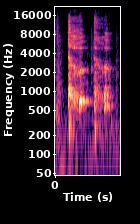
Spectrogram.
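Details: Two quick, harsh cough bursts from an adult, each with a sharp explosive onset and a rough airy tail; cough.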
